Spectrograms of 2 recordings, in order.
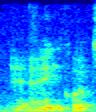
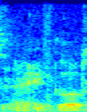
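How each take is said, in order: First: Said in the usual way. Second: It ain't good dropped to an unvoiced whisper; hushed knowing repeat; quiet repeat. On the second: Shown as a demonstration. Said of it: "it ain't good, sis".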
